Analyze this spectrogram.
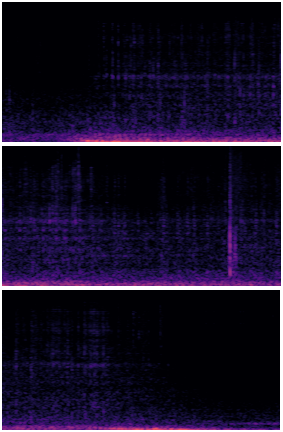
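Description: A deep magical rumble swells, roars steadily and then fades.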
